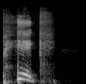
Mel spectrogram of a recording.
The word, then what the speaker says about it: PIQ: The company is P-I-Q. It's pronounced Pick.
